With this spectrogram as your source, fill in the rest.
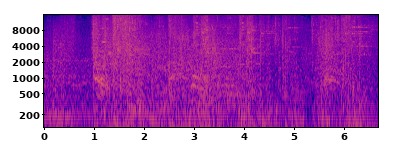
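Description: Game spell effects whoosh and crackle in a fight.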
